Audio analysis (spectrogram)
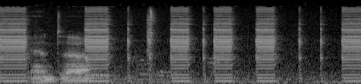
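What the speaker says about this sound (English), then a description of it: "that is my phone. Somebody's trying to call you." A phone ringing with an incoming call in a coffee shop, a loud repeating electronic ring pattern in regular bursts, with voices talking over it.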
